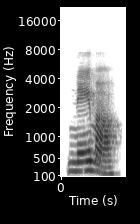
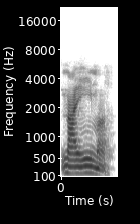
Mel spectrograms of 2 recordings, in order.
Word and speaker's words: Naima: thanks for asking okay nema the name that i did not pronounce correctly would you please come off mute and pronounce your name for me it's naima naima it's even prettier naima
